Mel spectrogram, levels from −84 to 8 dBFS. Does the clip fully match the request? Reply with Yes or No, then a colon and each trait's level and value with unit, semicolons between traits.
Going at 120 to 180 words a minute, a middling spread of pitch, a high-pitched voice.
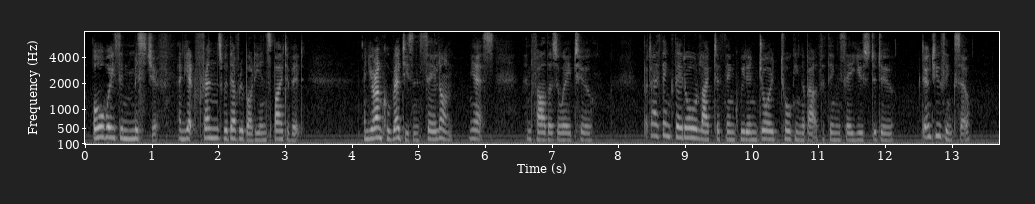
No: average, 195 wpm; average, 3.8 semitones; high, 220 Hz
